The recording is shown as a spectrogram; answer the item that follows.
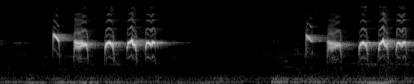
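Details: Two lively phrases from a bulbul: a bright rising note, then four or five quick chirruping notes that trail off into a thin fading tone, separated by a short silence.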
